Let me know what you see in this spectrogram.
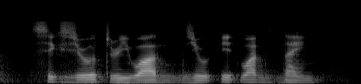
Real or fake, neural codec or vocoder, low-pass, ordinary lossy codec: fake; codec, 16 kHz, about 1 kbps, DyCAST, with the encoder's durations; none; none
